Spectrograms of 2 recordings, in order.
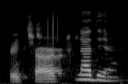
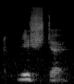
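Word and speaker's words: Richter: আচ্ছা, গুটেন টাগ, মাই নামে ইজ রিচার্ড। রিচার্ড। রিস্টার, এটা শয়ের মতো রিস্টার।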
